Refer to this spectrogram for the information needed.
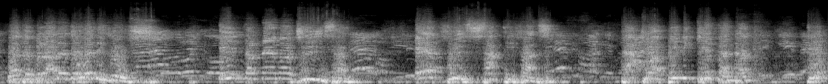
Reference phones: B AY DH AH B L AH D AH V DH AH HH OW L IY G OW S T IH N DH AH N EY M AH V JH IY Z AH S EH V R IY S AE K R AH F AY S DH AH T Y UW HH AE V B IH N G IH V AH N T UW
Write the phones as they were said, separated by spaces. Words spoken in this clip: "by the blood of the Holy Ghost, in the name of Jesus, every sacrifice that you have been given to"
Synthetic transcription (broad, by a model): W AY DH AH B L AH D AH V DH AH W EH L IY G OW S IH N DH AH N EY M AH V JH IY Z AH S EH V R IY S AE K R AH F AY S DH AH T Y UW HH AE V B IH N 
